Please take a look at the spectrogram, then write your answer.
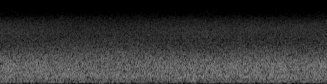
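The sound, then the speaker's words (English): A river with a strong current rushes and gushes hard just below a small cliff overhung by huge beech trees, a dense, unbroken roar of churning water that stays loud and steady throughout, with no voices. “It's only a short distance down, but the river just underneath me is gushing quite wildly.”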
